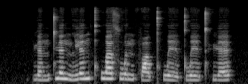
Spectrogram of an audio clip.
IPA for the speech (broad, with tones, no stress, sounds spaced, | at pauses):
p ɥ ɛ˧˥ n t̪ ɥ ɛ˥˩ n l j ɛ˥ n kʰ w ä˥ s w ə˥˩ n f ɑ˧˥ ʊ̯ kʰ w e˨˩ ɪ̯ t̪ w e˥˩ ɪ̯ t̪ʰ ɥ ɛ˧˥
